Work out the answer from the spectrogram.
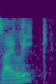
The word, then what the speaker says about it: Zyleek: So Zyleek, Z-Y''Lick, pronounced Zyleek.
